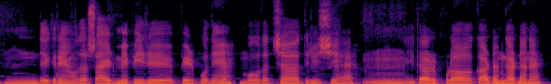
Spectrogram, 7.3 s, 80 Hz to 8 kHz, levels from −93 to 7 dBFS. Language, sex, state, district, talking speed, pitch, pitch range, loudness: Hindi, male, Bihar, Madhepura, 170 wpm, 160 Hz, 155-160 Hz, -31 LUFS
